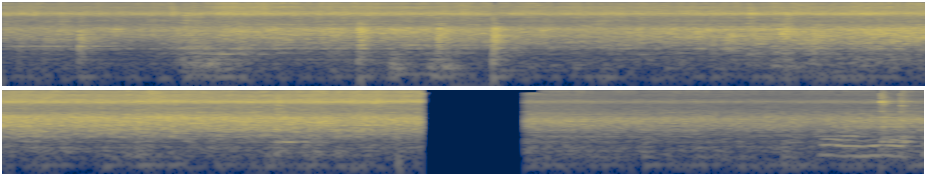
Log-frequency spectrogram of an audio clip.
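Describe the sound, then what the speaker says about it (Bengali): Potatoes and onions being fried and stirred in a pan, a broad steady hiss and sizzle close up with occasional scraping, briefly cut out near the end. "আমি এখন আলু পেঁয়াজ থেকে ভালো করে কষে নিচ্ছি।"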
